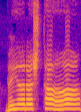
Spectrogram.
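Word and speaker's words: וירשת: So veyarashta. So accent is on ta.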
